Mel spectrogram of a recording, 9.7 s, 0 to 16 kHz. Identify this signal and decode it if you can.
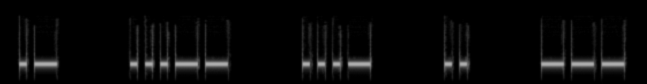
Morse code, heard as a keyed tone, about 10 wpm, spaced as for 6 wpm, 800 Hz. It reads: A3VIO
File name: LEZIONI / 6 PKX0 / 6 PKX0 ws 10wpm 4220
